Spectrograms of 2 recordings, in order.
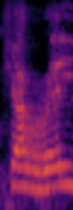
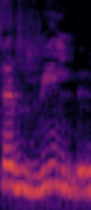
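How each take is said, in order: First: The last vowel is an open 'e' sound. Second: The last vowel is a close 'i' sound. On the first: The speaker calls it wrong. "शर्रेल नहीं करना" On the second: The speaker calls it right. "शर्रिल री क्लियर करना है"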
